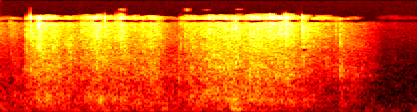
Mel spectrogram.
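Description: Tissue wrapping paper rustling and crinkling as a sneaker is lifted out of it in a cardboard shoebox, faint and irregular, dying away near the end.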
